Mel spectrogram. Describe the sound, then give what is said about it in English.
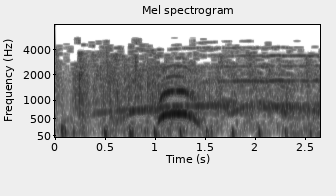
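An audience breaks into steady applause mixed with cheering, a sharp rising-and-falling whistle cutting through midway, while a regular low thumping pulses underneath throughout. “So please join me, and let's give a nice, warm round of applause”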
